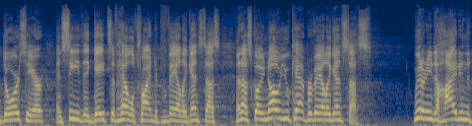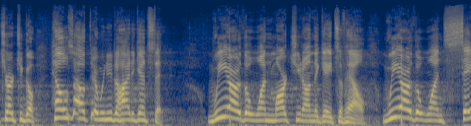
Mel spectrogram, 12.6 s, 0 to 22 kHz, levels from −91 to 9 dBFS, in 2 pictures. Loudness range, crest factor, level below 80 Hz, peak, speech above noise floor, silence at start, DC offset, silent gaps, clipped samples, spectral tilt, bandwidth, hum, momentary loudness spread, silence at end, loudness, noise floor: 1 LU; 16 dB; -42 dBFS; 0 dBFS; 35 dB; 0 s; under 0.1%; none; under 0.1%; -5 dB/octave; 17 kHz; none; 7 LU; 0 s; -16 LUFS; -51 dBFS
